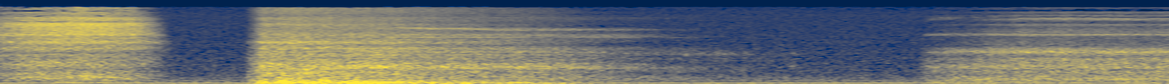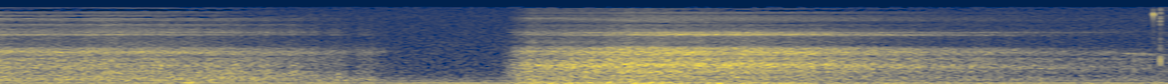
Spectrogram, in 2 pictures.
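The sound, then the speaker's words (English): Long, deep breaths in and out through the nose during a calm relaxation exercise, sitting or lying down: several slow, soft, airy hisses that swell and fade in an unhurried cycle, faint and alone. “close your eyes and start taking some nice, long, deep breaths.”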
